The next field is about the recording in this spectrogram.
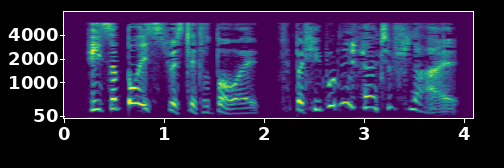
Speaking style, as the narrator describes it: Aunt Petunia had said tearfully

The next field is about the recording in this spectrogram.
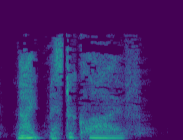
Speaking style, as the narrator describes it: I whispered

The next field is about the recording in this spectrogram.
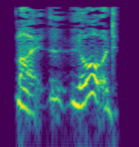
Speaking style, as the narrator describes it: the guard stammered

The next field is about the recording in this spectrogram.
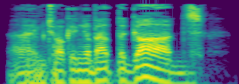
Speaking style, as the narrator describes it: grumbled the Archmage

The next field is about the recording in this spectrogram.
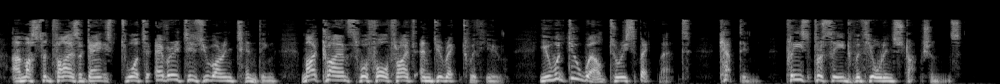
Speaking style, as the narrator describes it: Utterson called sharply

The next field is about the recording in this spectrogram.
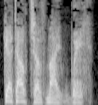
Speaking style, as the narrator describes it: said fiercely

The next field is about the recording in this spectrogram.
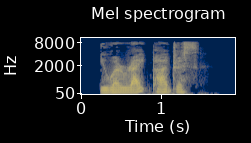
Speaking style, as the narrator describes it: Caswellan whispered to the sky

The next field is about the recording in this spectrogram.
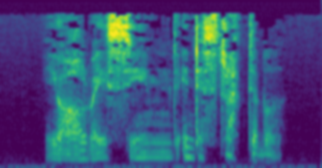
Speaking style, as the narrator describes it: he said quietly

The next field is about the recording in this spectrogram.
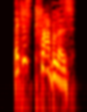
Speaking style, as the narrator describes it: the woman snapped

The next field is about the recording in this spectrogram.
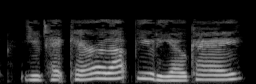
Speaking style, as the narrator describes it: Tammy said, her voice light and playful

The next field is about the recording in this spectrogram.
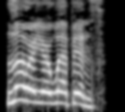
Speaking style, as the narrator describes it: Lou shouted

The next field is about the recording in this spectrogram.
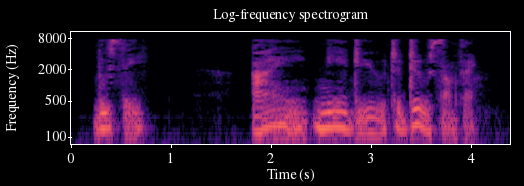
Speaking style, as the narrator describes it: she said to me quietly

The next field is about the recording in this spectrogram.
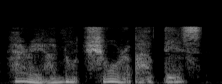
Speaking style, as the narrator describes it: breathed Hermione

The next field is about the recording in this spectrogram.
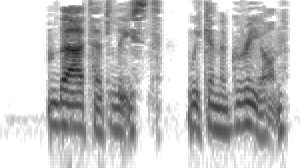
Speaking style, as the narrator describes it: Rian grunted

